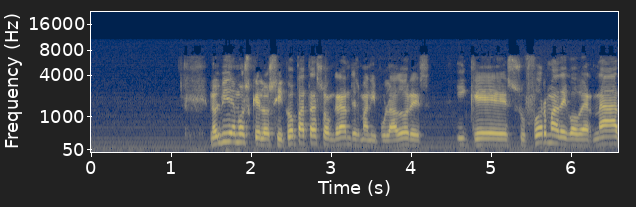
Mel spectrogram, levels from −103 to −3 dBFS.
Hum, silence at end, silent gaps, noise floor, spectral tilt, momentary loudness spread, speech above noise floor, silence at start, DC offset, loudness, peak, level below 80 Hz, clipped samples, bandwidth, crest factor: 50 Hz at -60 dBFS; 0 s; none; -61 dBFS; -3 dB/octave; 13 LU; 33 dB; 1.15 s; under 0.1%; -28 LUFS; -12 dBFS; -66 dBFS; under 0.1%; 10.5 kHz; 16 dB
